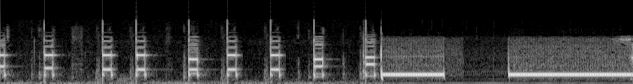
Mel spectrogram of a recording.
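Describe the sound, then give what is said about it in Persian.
A telephone number being dialed: a quick, evenly paced run of short keypad beeps, then a steady electronic tone that breaks off once and resumes. “خب شماره اینو بگیرم.”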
